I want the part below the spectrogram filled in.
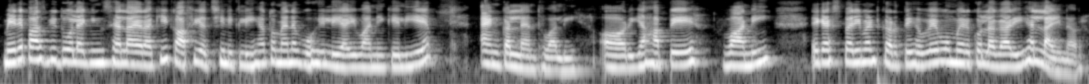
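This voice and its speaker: A woman's voice: mid-range voice, normal speed. Casual vlogger mom, homely and chatty, talks viewers through her day step by step. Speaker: vlogger, mother. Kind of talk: casual home vlog narration. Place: at home.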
